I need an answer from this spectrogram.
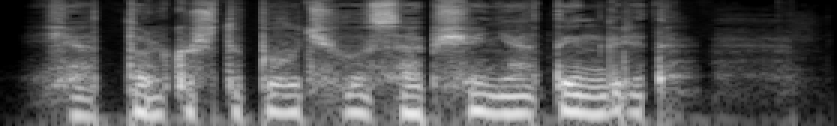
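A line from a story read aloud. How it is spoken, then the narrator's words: Quiet voice. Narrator (Russian): сказала она тихим голосом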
